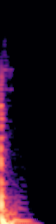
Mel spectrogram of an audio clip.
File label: normal hitnormal; osu!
